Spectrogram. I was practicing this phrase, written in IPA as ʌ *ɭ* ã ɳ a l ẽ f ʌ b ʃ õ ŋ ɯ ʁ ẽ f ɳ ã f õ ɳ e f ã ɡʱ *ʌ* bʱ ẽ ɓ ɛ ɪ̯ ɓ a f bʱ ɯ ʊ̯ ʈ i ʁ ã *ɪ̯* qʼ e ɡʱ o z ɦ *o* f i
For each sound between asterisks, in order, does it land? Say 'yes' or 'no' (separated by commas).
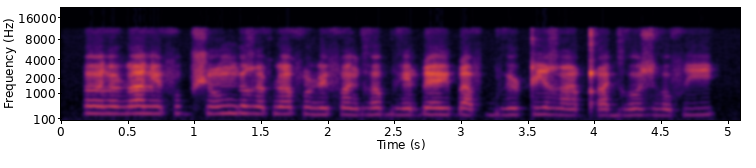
no, yes, yes, yes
